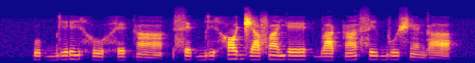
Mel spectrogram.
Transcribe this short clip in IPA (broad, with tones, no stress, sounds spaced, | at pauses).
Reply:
k͡p u˨ ɡ͡b i˨˦ ɾ i˧ h u˨ h e˨ k ã˨ | s e˨ ɡ͡b i˨ h ɔ˧ d͡ʒ a˧ f ã˦ j e˦ | b a˨ k ã˨˦ s i˧ b u˧ ʃ ɛ̃˨ ɡ a˨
